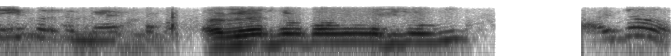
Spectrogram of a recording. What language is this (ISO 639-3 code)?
ori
